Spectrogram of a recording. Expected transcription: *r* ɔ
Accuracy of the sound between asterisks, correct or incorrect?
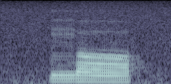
incorrect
